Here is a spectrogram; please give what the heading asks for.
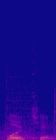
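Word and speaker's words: Galtier: 발음이 갈티에가 아니고 골티에?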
